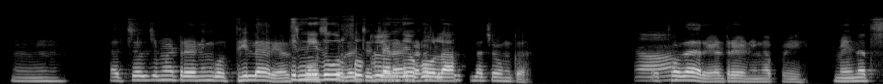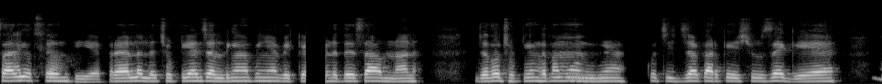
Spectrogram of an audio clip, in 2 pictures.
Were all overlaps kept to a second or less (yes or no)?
no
